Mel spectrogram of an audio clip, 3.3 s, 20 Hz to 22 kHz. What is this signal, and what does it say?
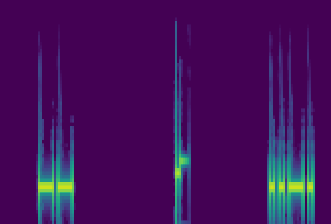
Morse code, heard as a keyed tone, about 25 wpm, 700 Hz. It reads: M F
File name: Single-Letter-Number-25wpm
